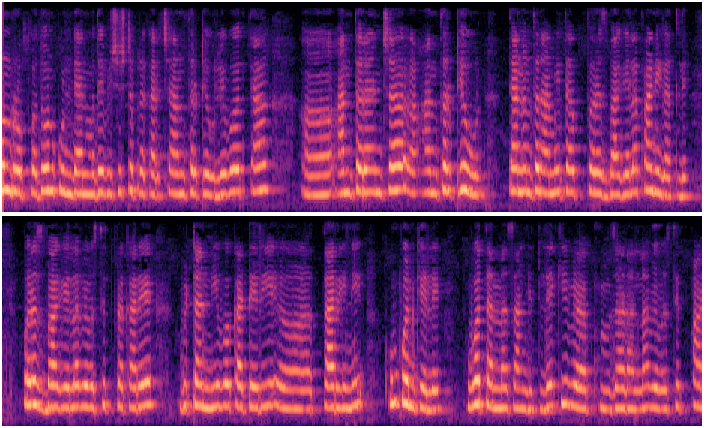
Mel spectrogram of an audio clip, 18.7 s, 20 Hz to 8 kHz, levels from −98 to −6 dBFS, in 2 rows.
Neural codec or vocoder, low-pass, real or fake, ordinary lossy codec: none; 7.2 kHz; real; MP3, 48 kbps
